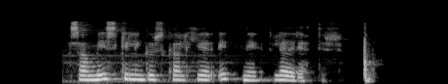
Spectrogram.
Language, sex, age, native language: Icelandic, female, 40-49, Icelandic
